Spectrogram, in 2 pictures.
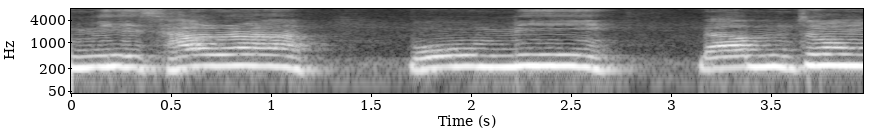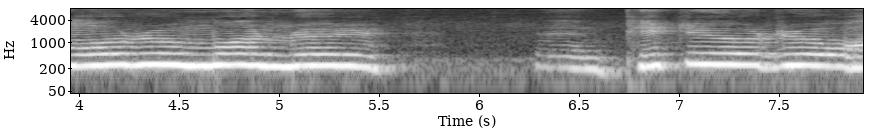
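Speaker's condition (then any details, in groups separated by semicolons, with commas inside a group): Parkinson's disease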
